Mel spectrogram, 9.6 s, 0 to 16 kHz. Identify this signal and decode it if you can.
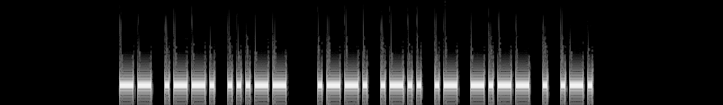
Morse code, heard as a keyed tone, about 20 wpm, 700 Hz. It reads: MP3 PLAYER
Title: Difficult Words - Speed-Racing with Hints - 20wpm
